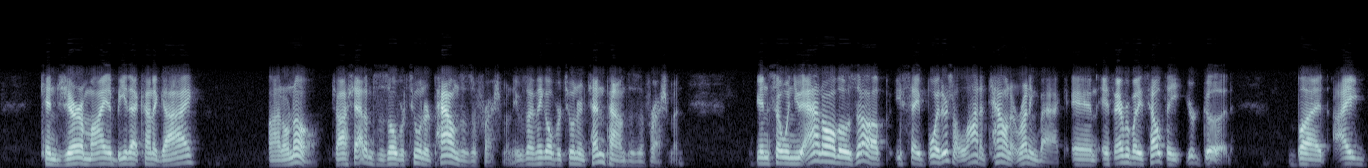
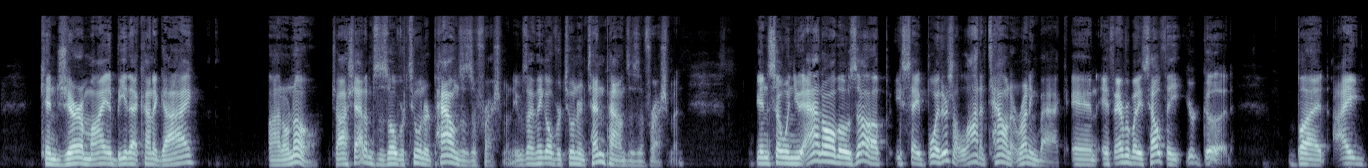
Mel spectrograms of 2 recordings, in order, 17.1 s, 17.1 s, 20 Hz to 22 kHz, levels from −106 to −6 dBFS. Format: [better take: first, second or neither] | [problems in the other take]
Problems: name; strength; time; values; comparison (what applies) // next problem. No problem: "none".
second | phone-call audio; nothing above 3.5 kHz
